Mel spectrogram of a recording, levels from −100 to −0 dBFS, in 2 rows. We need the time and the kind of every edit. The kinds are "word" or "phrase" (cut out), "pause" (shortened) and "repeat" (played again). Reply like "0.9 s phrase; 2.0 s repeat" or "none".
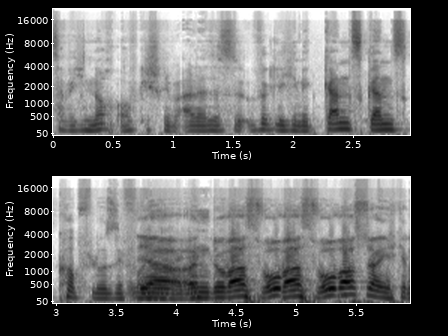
4.9 s repeat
